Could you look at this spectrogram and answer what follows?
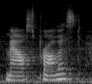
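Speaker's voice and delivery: plain reading voice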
